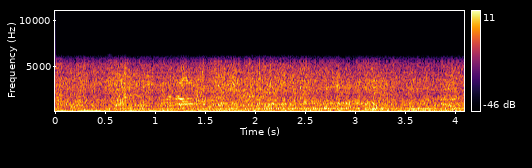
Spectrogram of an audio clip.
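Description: Pure Stock race car engines running steadily at low speed with the field slowed under caution, a low drone. People talk in the stands over it.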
